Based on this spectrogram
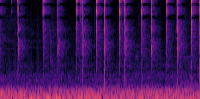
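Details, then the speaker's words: Older-style throttle body fuel injector on the bench, clicked by applying power and ground: sharp, crisp clicks several a second over a low rumble as the valve snaps open and shut; normal injector clicking. "I can feel it clicking inside every time we do that there's a little valve inside that opens and closes to allow fuel to come through that's under pressure and squirt down into the intake manifold to supply fuel to the engine"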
